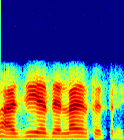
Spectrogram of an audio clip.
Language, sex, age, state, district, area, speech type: Kannada, female, 30-45, Karnataka, Dharwad, rural, conversation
